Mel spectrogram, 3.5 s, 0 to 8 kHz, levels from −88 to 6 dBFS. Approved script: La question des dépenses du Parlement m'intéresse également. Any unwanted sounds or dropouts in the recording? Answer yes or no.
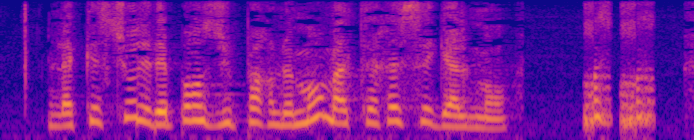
yes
